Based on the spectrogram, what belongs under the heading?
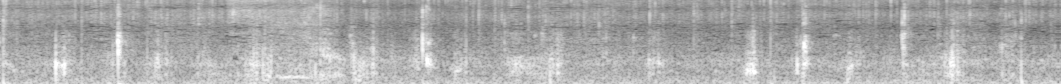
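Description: Close-miked chewing and wet mouth sounds of a person eating grilled beef intestines, with scattered soft clicks.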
